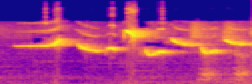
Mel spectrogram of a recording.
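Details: National champion white-rumped shama singing ngerol: a quick run of loud, pure whistled notes that rise, fall and step between pitches with hardly a break.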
